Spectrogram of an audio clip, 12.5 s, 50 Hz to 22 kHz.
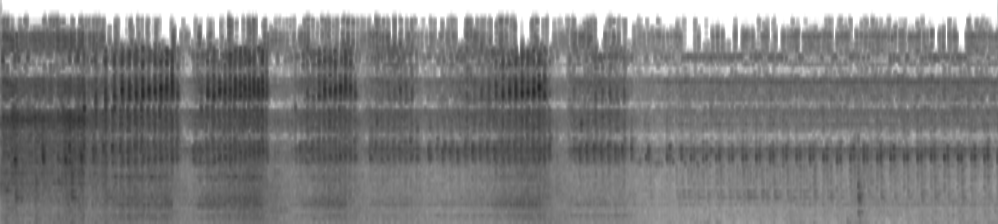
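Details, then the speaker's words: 1972 VW Beetle 1200 started for the first time in about two years, on choke with fuel added to the carb float bowl. Choppy, uneven, loping idle with dropped pulses over a low rumble; not firing on all four cylinders. Misfire. "i don't know which cylinders it's not firing on um but it's definitely not on all four"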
